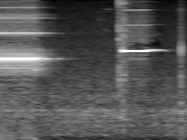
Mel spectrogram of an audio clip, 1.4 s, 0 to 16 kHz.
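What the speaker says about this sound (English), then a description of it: "That concludes Home Fire Alarm System Test number 1." A home fire alarm system sounds during a test with loud, close, shrill electronic beeps in short bursts separated by brief silences.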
